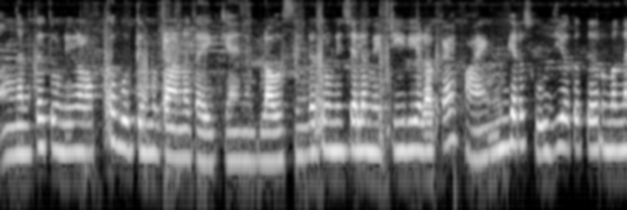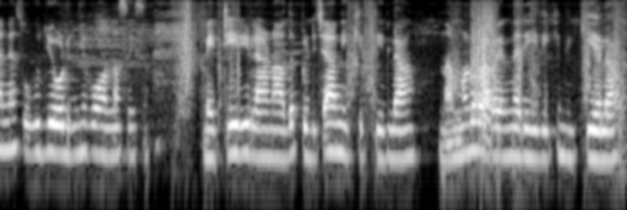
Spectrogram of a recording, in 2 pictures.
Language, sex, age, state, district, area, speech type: Malayalam, female, 30-45, Kerala, Palakkad, rural, spontaneous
